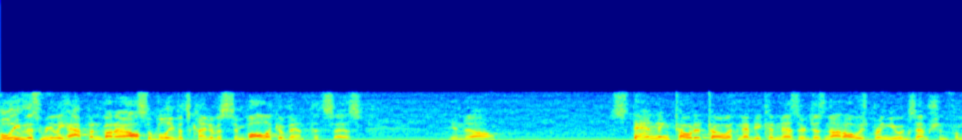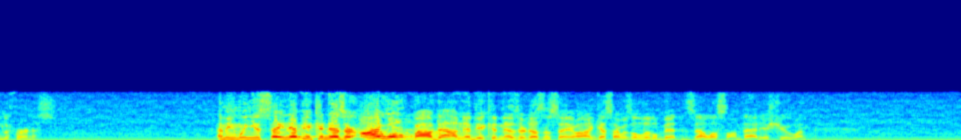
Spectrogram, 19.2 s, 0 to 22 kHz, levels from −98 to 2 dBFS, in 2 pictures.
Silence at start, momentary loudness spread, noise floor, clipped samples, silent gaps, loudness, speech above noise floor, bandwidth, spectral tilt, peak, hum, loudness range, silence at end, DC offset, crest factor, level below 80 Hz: 0 s; 21 LU; -48 dBFS; under 0.1%; none; -21 LUFS; 26 dB; 8 kHz; -2.5 dB/octave; -2 dBFS; 60 Hz at -60 dBFS; 18 LU; 1.55 s; under 0.1%; 20 dB; -52 dBFS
